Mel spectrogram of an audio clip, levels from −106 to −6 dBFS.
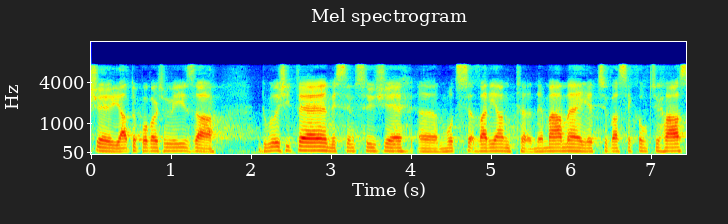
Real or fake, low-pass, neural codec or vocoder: fake; 7.2 kHz; codec, 16 kHz, 1.1 kbps, Voila-Tokenizer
